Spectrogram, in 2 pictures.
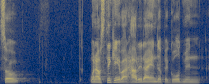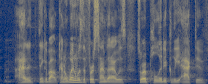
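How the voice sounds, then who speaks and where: A man speaks at a very fast pace in a medium pitch. Long, frequent pauses break up his fairly even intonation. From California, Sonoma County (born in Mexico, arrived at age one). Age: 20s. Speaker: graduate student speaker. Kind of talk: speech to an audience. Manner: hesitant, many fillers.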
